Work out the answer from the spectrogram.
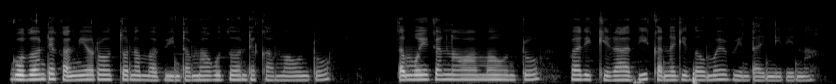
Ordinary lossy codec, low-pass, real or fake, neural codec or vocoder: none; 14.4 kHz; real; none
